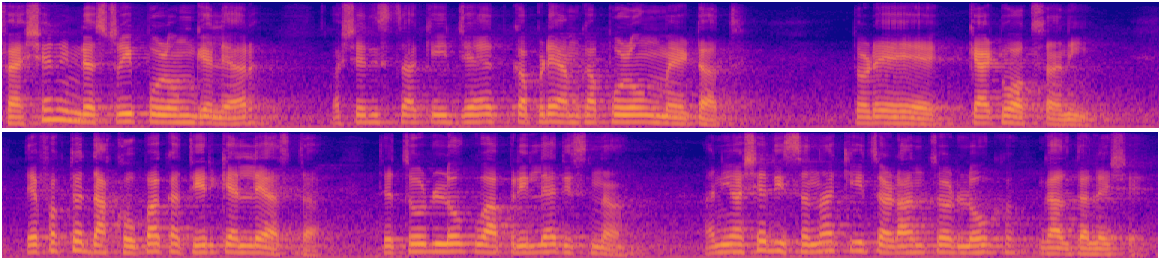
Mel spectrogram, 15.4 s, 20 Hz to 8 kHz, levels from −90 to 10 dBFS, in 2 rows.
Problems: none marked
